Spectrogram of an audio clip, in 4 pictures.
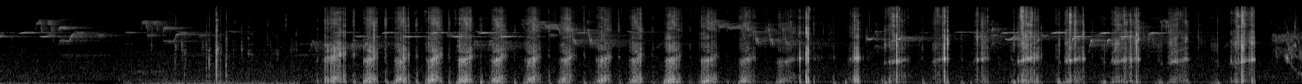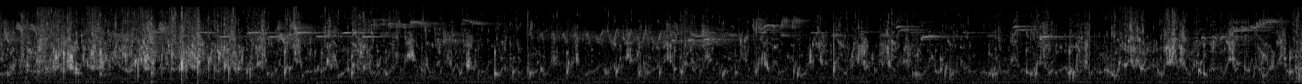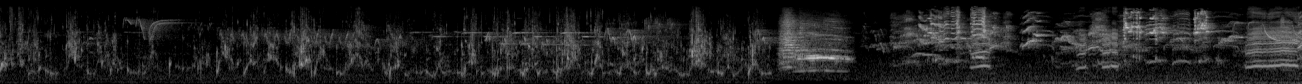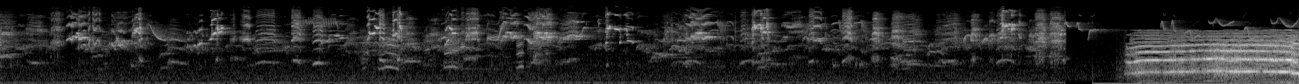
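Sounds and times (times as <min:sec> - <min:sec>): bird chirps: 0:00.0 - 0:12.5
pond water trickling: 0:00.0 - 0:33.9
parrots chirping and squawking: 0:01.9 - 0:12.6, 0:50.2 - 0:52.0.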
